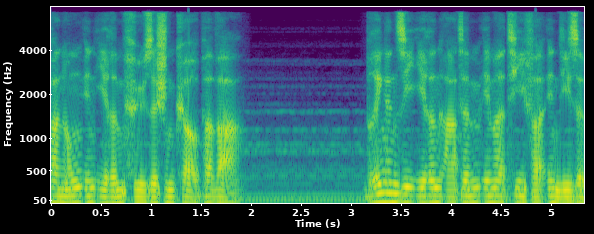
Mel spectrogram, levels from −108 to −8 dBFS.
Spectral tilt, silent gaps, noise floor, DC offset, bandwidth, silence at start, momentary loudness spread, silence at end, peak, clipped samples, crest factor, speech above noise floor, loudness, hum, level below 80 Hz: -5 dB/octave; none; -38 dBFS; 5%; 7.6 kHz; 0 s; 4 LU; 0 s; 0 dBFS; under 0.1%; 16 dB; 22 dB; -17 LUFS; none; -36 dBFS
